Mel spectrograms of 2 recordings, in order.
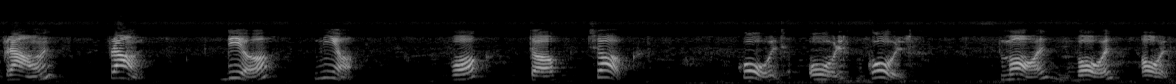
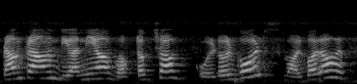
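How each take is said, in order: First: Slow, separated rhyming words; slow read-aloud. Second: Rapid-fire rhyming drill; fastest read-aloud. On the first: Teacher reading rhyming words for kids to repeat, slowly. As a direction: give each word room, pausing after it. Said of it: "slowly, read aloud". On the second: Teacher pushing kids through rhymes, very quickly. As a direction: rattle the rhyming sets off with hardly a pause. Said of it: "More faster". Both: Shown as a demonstration.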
